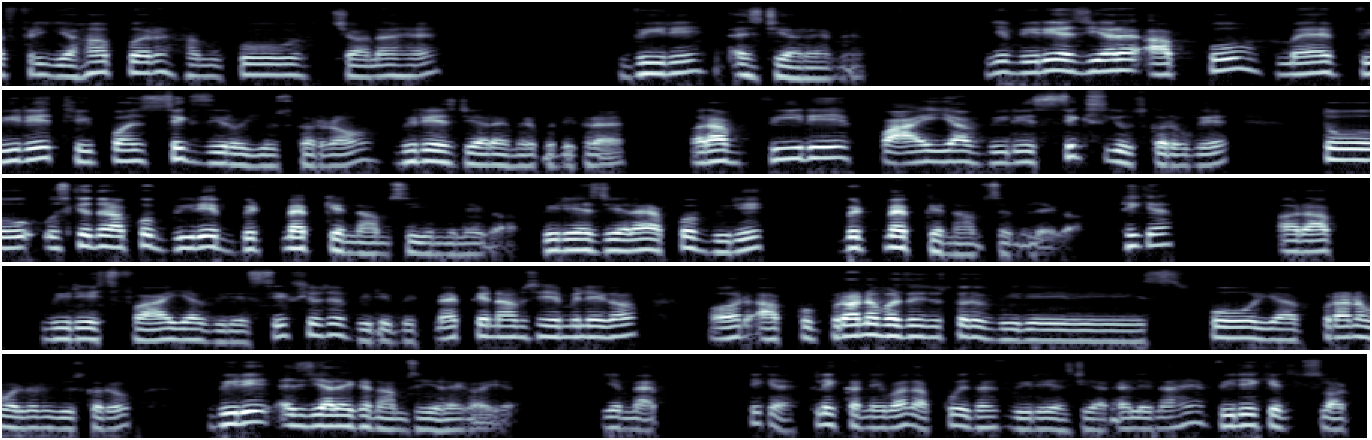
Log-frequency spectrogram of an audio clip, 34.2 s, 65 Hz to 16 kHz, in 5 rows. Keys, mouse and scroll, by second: 0.2-0.7 scroll up 3, 3.2 click, 4.9 click, 6.5 click.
